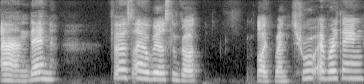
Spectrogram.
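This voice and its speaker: A woman with a Finnish accent and lively intonation. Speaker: author. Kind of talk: casual vlog. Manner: hesitant, many fillers.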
